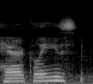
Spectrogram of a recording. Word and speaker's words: Heracles: both assassins young her Hercules Hercules it's actually pronounced heracle that was just a Disney thing Ki has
